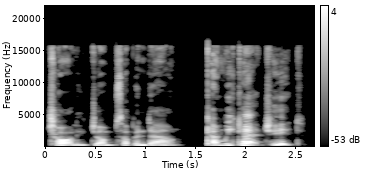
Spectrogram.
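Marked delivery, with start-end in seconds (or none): 1.6-2.6 put-on very high, eager child voice; excited boy. A narrator's reading. Boy jumping up and down by the ditch, excited. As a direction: ask it high, bursting with hope.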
